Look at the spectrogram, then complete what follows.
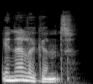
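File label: "inelegant", British English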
